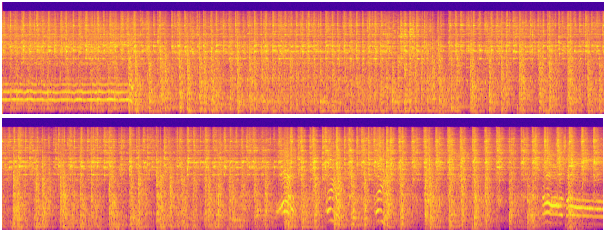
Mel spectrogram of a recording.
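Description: Nanbu kagura accompaniment: a taiko drum and kane hand cymbals played in a fast, dense, steady rhythm for a sword-fight dance. A long held chanted voice line ends about two seconds in, and the chant returns near the end.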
